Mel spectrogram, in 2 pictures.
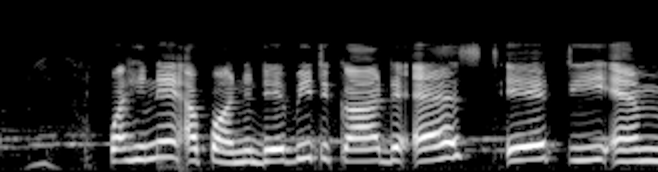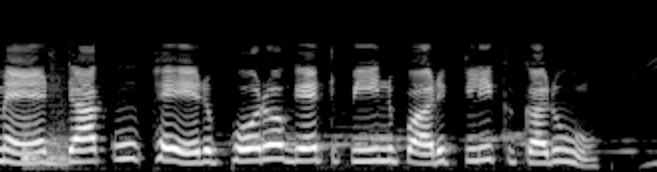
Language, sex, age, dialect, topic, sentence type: Maithili, female, 18-24, Eastern / Thethi, banking, statement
